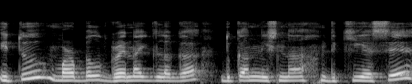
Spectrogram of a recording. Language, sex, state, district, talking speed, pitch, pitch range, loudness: Nagamese, male, Nagaland, Kohima, 115 wpm, 180 Hz, 175-195 Hz, -16 LUFS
